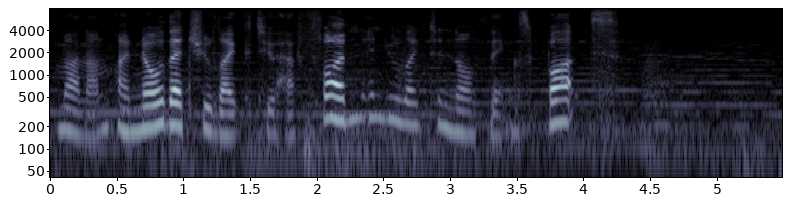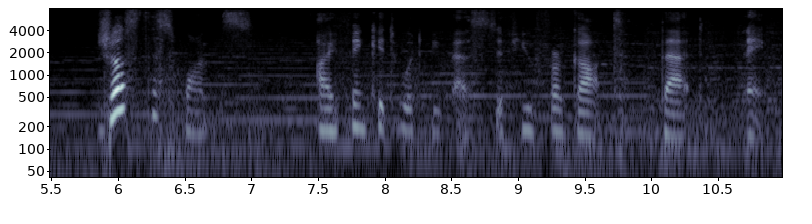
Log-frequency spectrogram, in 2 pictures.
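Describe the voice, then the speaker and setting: Woman playing a low, measured, gently chiding noblewoman. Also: expressive, faint music behind, poor audio. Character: composed, gently teasing noblewoman, fond elder confidante.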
